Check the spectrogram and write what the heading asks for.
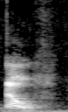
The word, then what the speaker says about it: elf: be an elf so elf is the number eleven in German spelled the same pronounced the same exactly the same but in German it's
